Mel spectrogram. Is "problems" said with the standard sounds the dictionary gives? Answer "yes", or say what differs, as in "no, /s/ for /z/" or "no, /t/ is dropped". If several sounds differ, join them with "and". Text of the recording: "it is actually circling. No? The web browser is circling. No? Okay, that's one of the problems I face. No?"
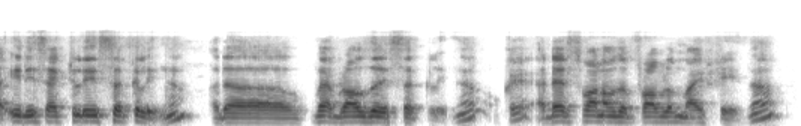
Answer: no, /z/ is dropped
